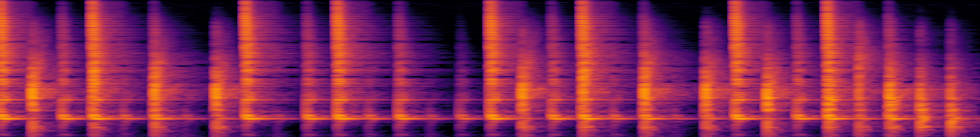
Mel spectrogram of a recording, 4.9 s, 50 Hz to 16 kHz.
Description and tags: DM 98 707roomy prc
Vintage drum machine patterns
Beat, Drum, DrumLoop, Drums, Electric, Electro, Electronic, House, IDM, Loop, Machine, Retro, Trap, Vintage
